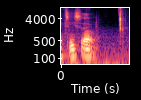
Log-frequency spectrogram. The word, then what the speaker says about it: T7: your stage name t7 the regular letter T and number seven t7 do people mispronounce this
